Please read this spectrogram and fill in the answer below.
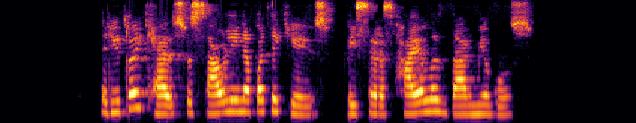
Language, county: Lithuanian, Marijampolė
